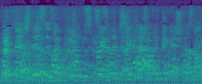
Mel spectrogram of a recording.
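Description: Indistinct talk: several people chatting, too unclear to make out words.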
